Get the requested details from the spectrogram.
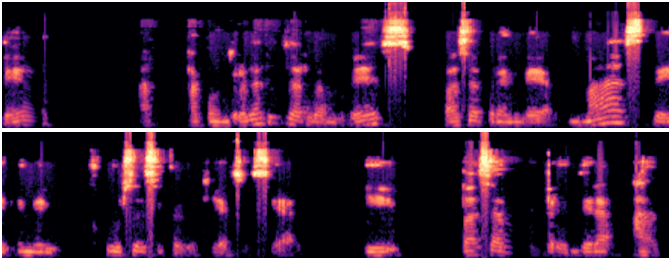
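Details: Adult man with real stuttering, speaking Spanish about his own experience, who reports fear of stuttering when participating in class; stuttering.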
